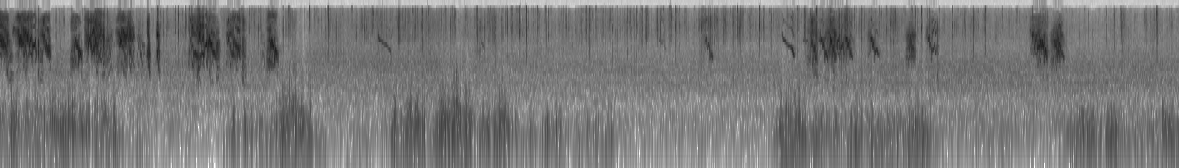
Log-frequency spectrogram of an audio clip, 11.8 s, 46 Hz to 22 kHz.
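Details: Sparrows gathering to be fed from the hand at a Tenmangu shrine, December 2023. Repeated high chirps mix with low rustling and bumping sounds that come and go in bursts throughout.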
